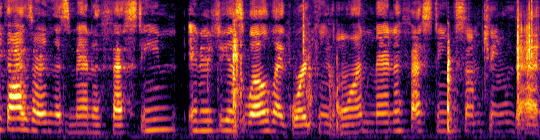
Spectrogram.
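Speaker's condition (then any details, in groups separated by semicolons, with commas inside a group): No condition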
